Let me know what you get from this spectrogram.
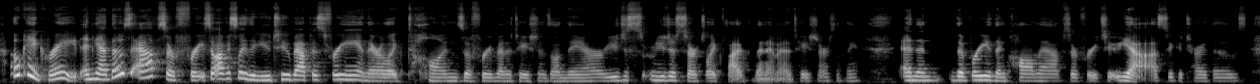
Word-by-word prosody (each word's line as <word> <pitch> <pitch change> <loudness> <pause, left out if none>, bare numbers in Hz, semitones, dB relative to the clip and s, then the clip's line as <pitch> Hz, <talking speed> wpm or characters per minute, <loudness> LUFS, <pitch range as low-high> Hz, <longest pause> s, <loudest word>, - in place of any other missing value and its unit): Okay, 430 -4 +8
great, 235 +6 +2
and, 235 +3 +3
yeah, 235 -3 +7
those - - +5
apps 345 +4 +4
are - - +4
free 195 -1 -1
so 260 - +3
obviously, 265 +2 +4
the 215 -3 +3
YouTube 205 +4 0
app 205 -1 +4
is 210 -1 0
free, 220 0 +1
and 200 -4 -2
there 165 0 0
are, - - -1
like, 160 - -2
tons 165 -1 -7
of 165 -2 -3
free 165 -1 -5
meditations 155 0 -8
on 150 -1 -8
there, 155 +2 -7
you 175 +1 -3
just 190 0 -3
you 190 -1 -2
just 185 -1 -2
search, 155 -1 -3
like, 155 - -6
"five-minute - - -5
meditation," - - -10
or - - -12
something? 160 0 -19 0.4
And 190 0 +1
then, 185 +1 -3
the 190 0 +2
Breathe 200 0 +2
and 165 0 -3
Calm 165 0 -4
apps 160 -1 -9
are 160 - -6
free, - - -8
too 150 - -7
yeah, 180 -2 +2
so - - -5
you - - -11
could 165 - -15
try 150 -1 -11
those, 155 +1 -14
180 Hz, 245 wpm, -21 LUFS, 160-210 Hz, 0.4 s, Okay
